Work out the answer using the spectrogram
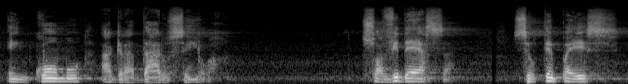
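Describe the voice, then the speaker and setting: A Brazilian pastor delivers an emphatic sermon in a fairly high voice, calling out directly to his listeners. The sound rings with the long reverb of a church sanctuary. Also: darkish tone. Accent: Brazilian Portuguese. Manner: emphatic, addresses the congregation directly.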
